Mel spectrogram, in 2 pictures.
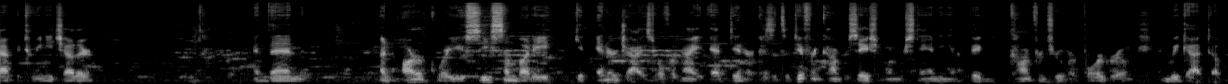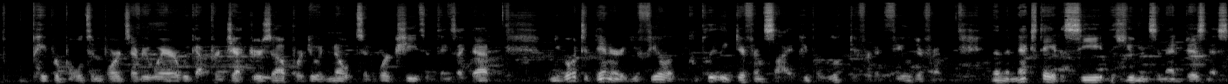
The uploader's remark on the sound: Live from the Boston Airport!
